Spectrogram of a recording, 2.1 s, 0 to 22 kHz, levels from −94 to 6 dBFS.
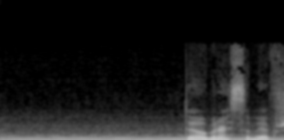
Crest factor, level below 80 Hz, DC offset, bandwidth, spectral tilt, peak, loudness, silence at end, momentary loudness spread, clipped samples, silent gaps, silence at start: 16 dB; -32 dBFS; under 0.1%; 15 kHz; -6.5 dB/octave; -8 dBFS; -24 LUFS; 0 s; 15 LU; under 0.1%; none; 0 s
